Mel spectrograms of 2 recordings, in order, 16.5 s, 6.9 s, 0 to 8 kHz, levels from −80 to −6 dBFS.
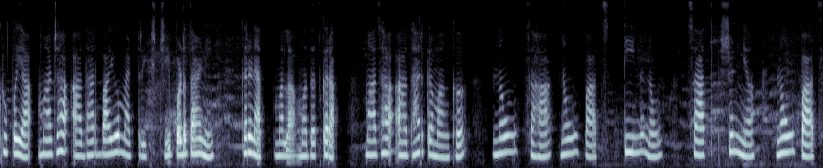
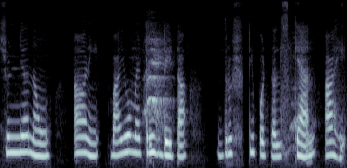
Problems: background sounds at intervals, background conversations at intervals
